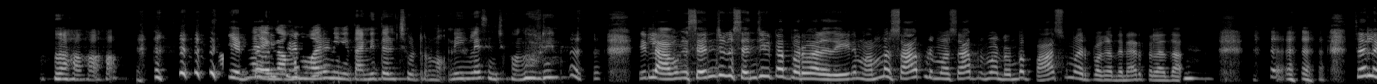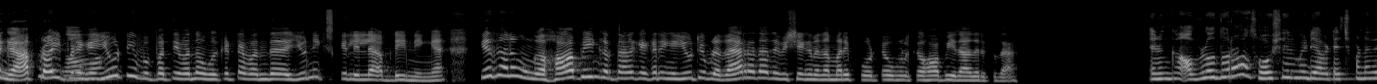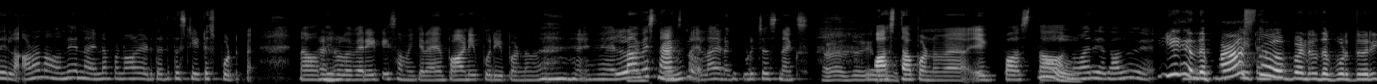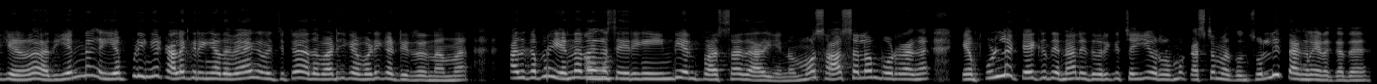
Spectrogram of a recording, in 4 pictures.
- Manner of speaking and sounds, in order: laugh; laughing while speaking: "என்ன ஒரு சிரிப்பு!"; other noise; laugh; laughing while speaking: "அப்பிடின்னு"; laugh; in English: "யுனிக் ஸ்கில்"; in English: "ஹாபிங்கறதனால"; in English: "ஹாபி"; in English: "டச்"; in English: "ஸ்டேட்டஸ்"; in English: "வெரைட்டி"; laughing while speaking: "பண்ணுவேன்"; in English: "ஸ்நாக்ஸ்"; in English: "ஸ்நாக்ஸ்"; in English: "எக் பாஸ்தா"; in English: "சாஸ்"
- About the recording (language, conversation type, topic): Tamil, podcast, சமையல் அல்லது அடுப்பில் சுட்டுப் பொரியல் செய்வதை மீண்டும் ஒரு பொழுதுபோக்காகத் தொடங்க வேண்டும் என்று உங்களுக்கு எப்படி எண்ணம் வந்தது?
